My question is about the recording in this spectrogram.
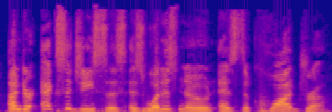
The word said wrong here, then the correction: quadriga: Let me pronounce that correctly. It is called the quadriga. That's an R and an I. Quadriga.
